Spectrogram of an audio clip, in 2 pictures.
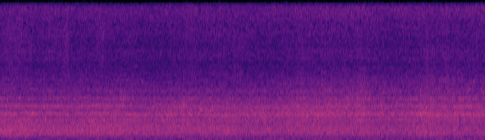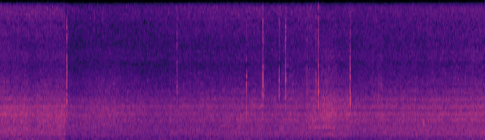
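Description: Container wagons of a long intermodal freight train rolling past at speed: a steady rumble of steel wheels on the rails, slightly quieter from about seven seconds in, with a few light clicks.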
